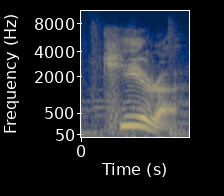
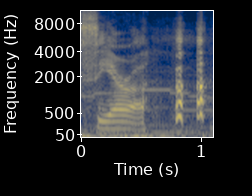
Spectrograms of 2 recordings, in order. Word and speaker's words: Ciara: It's spelled like Sierra, but it's Kira. You approach the lavish villa where you will make your debut and knock on the door. And Kira says, smile, be charming,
